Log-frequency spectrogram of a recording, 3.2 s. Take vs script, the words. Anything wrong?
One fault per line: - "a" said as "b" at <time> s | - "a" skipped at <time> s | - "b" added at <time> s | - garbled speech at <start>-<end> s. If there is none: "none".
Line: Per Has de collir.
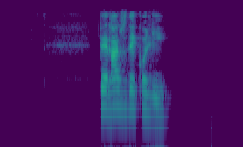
none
